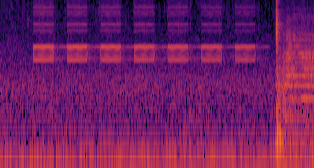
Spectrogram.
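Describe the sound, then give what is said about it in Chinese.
A detention center entry alarm, the bell for someone entering or leaving, rings in seven short, evenly spaced high-pitched electronic pulses, then stops; a sharp clack and a brief burst of hiss follow. No one speaks. “警铃响起，是有人进出拘留所的铃声。”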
